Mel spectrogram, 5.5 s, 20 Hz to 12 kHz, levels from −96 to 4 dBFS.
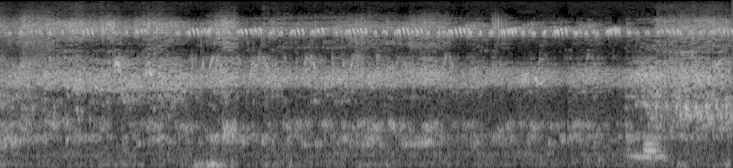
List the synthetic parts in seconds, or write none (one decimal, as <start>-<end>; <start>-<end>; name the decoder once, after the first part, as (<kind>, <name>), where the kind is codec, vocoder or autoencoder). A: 0.0-2.7 (vocoder, BigVGAN v2)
